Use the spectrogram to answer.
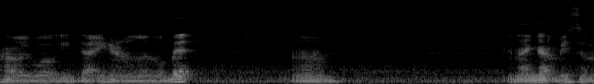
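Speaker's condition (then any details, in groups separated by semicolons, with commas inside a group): Spastic diplegia cerebral palsy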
